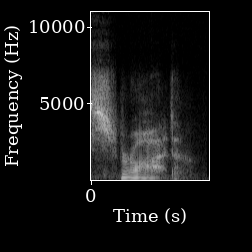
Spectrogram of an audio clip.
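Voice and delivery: soft voiceless whisper under the breath. Group chat, testing whether anything happens at the name: whispered strahd. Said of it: "I'm gonna whisper it".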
